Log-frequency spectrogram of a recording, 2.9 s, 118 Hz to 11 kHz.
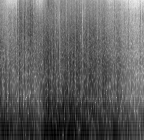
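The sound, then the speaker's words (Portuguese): A deep, booming explosion at a factory in Seveso, Italy, in 1976, which caused a dioxin cloud, swells into a sustained roaring rumble, loud and heavy in the low end, then slowly fades as the blast reverberates. No one speaks. “Depois disso, uma nuvem de dioxina em Seveso, na Itália, em 1976, que foi causada por uma explosão em uma fábrica.”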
